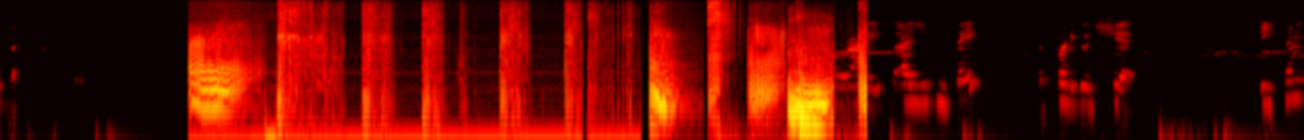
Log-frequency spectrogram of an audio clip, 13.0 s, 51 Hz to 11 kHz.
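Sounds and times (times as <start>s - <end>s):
fart sounds: 1.9s - 8.7s.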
